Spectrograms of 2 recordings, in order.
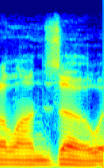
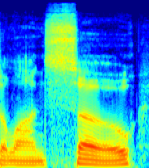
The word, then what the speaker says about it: Alonso: Go to YouTube, just look up his name, Alonso Rodriguez, and Alonso is spelled with an S, not a Z. It's not Alonso, it's Alonso.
